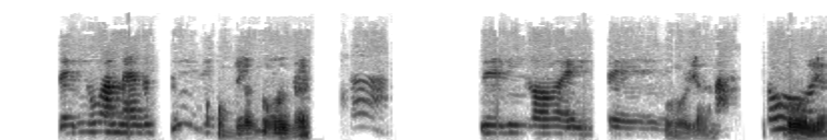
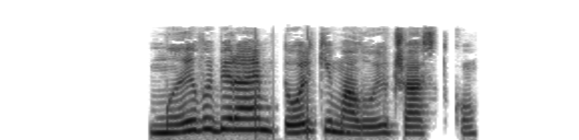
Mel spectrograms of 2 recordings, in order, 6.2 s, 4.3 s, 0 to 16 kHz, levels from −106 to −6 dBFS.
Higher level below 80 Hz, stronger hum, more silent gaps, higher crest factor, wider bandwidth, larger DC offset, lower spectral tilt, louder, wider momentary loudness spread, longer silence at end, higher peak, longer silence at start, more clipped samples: first, -56 dBFS vs -62 dBFS; neither; first, 1.21-1.27 s, 2.41-2.54 s, 2.95-3.59 s, 4.47-4.54 s, 5.57-5.70 s vs 3.35-3.40 s; about the same, 20 dB vs 18 dB; about the same, 7.6 kHz vs 7.8 kHz; neither; first, -7 dB/octave vs -4.5 dB/octave; about the same, -20 LUFS vs -18 LUFS; first, 19 LU vs 13 LU; second, 0 s vs 0.8 s; about the same, 0 dBFS vs -2 dBFS; second, 0.45 s vs 1.1 s; neither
